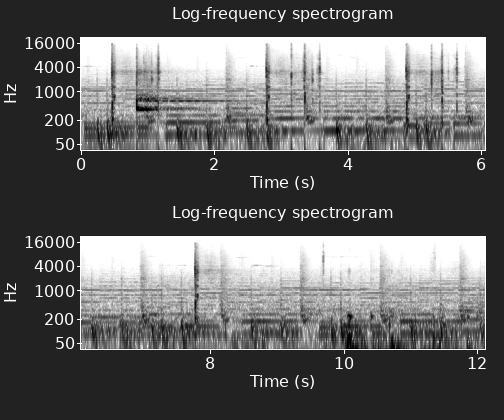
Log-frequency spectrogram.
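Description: Background music with a dozen or more sharp cracks at irregular intervals, from test-firing a pump paintball marker with First Strike rounds at a target shield.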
